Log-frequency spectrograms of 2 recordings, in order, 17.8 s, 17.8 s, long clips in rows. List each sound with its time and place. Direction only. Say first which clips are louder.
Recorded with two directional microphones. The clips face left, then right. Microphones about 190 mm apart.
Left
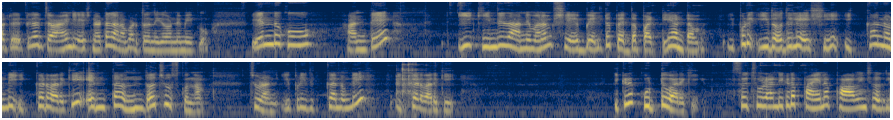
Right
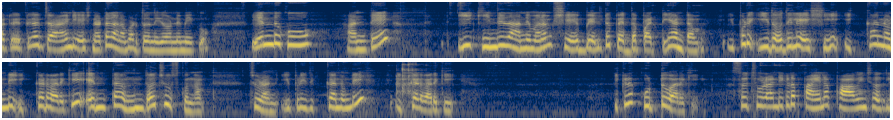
0.0 s speech: right 3 dB; 15° right (ahead or behind)
15.0 s a woman's voice: left 1 dB; 5° left (ahead or behind)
